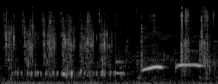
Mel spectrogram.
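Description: Young goat suckling milk from a bottle teat: a quick run of wet sucking clicks. A short rising high tone comes in near the end.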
